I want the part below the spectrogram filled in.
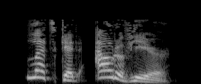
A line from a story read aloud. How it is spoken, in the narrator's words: Carlos yelled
